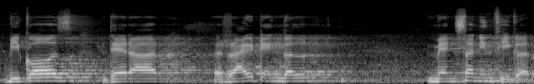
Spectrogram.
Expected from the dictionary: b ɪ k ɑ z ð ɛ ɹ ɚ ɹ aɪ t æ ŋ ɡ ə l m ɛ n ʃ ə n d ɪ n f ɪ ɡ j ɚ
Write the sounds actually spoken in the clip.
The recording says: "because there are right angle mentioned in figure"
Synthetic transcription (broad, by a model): b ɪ k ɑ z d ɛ ɹ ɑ ɹ aɪ t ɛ ŋ ɡ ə l m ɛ n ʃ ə n ɪ n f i ɡ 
